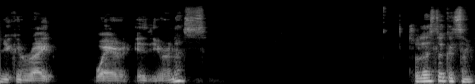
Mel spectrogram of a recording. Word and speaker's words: Uranus: cor Now notes on the planet Uranus it's pronounced Uranus by the way and then go ahead and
